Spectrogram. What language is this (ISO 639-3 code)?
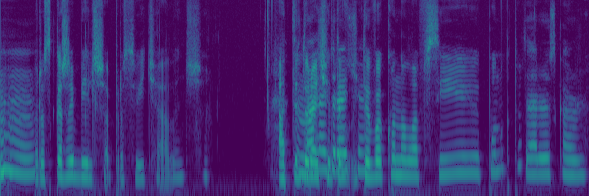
ukr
